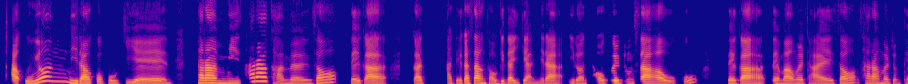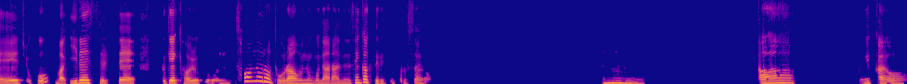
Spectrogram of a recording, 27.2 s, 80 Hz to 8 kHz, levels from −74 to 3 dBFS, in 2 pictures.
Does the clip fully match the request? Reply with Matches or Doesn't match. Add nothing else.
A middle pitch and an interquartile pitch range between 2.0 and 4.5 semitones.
Doesn't match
